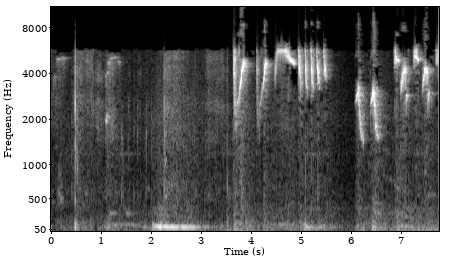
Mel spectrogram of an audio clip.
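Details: Orange-headed thrush in full song, high whistled phrases with rising and falling sweeps and quick trilled notes repeated in bursts, a low hum underneath.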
